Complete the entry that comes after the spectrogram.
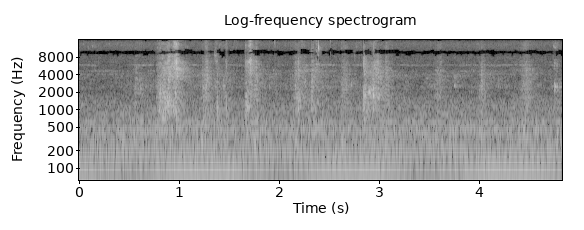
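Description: Close-up chewing and wet mouth sounds of a person eating shredded cabbage, with a scattering of short clicks and smacks, and the plastic fork scraping in a takeaway container near the end. A steady low hum lies underneath.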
